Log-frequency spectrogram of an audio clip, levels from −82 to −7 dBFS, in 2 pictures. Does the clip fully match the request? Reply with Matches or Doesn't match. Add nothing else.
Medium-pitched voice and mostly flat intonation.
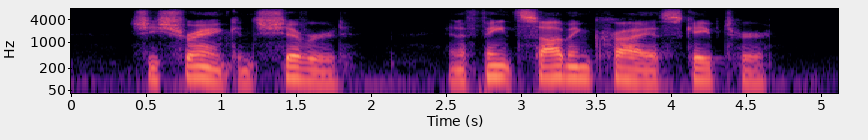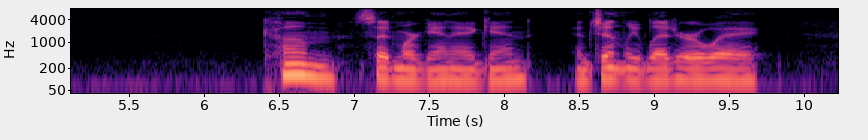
Doesn't match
